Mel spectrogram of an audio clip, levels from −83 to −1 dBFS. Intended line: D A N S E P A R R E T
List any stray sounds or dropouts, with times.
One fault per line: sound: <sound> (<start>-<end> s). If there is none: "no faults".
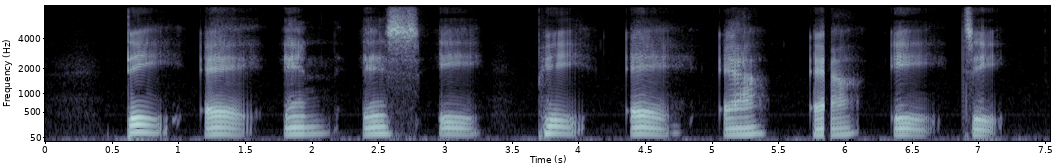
sound: dropout (5.8-5.9 s)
